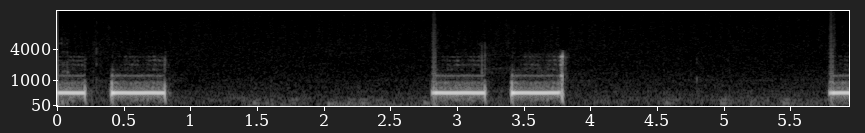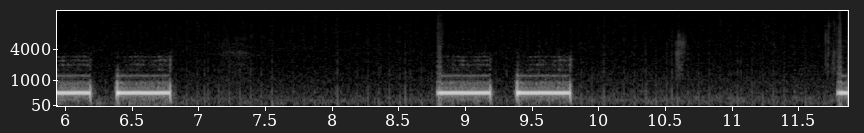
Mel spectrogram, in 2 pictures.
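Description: Ringback tone of an unanswered phone call: steady, mid-pitched double pulses that repeat about every three seconds with silence between, three full pairs plus partial ones at the start and end, and no voices.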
